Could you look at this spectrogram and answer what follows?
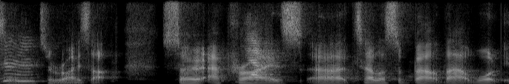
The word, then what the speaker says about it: APRISE: Yeah, APRISE, like apprising you of.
